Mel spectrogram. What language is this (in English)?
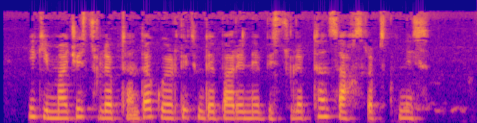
Georgian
